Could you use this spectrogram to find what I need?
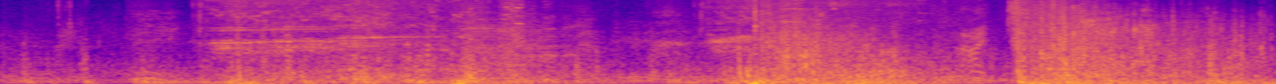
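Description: A man shouts and snarls aggressively.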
